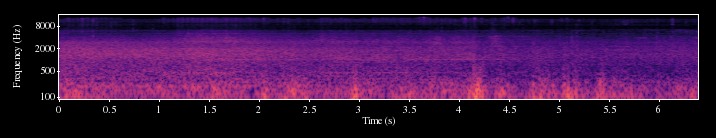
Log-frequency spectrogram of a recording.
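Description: Road traffic on a multi-lane street, vehicles passing with a steady tyre and engine rumble, under wind buffeting the microphone.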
